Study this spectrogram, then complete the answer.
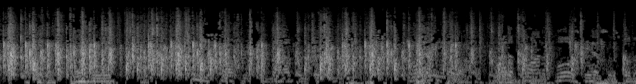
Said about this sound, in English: So. That's, that polite applause was so Sheffield Shield. It certainly was.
